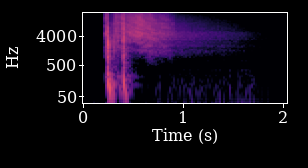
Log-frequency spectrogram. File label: Tarot UI Card Slide In; Warframe; Harrow; Tarot Emotion Choice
